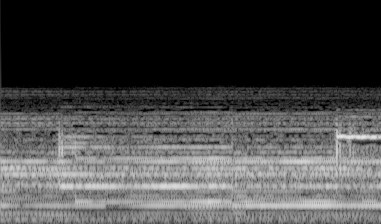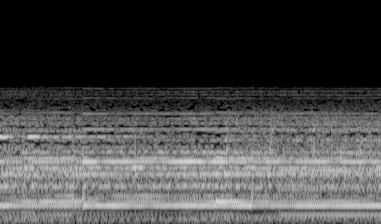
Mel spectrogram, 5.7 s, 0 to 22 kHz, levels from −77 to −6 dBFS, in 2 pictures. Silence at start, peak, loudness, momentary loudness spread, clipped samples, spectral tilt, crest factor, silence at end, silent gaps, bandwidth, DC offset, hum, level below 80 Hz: 0 s; -2 dBFS; -19 LUFS; 6 LU; under 0.1%; -10.5 dB/octave; 18 dB; 0 s; none; 4.6 kHz; under 0.1%; none; -48 dBFS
